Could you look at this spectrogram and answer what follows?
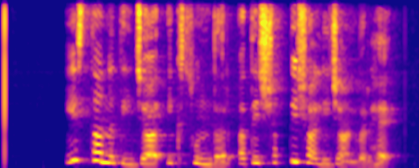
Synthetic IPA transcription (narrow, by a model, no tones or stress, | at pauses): ɪsd̪aːnət̪iːd͡ʒaːʔɪksʊnd̪əɾət̪eːʃək̚t̪iːʃaːliːd͡ʒaːnʋəɾɦɛː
